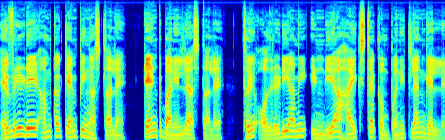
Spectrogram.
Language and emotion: Goan Konkani, neutral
